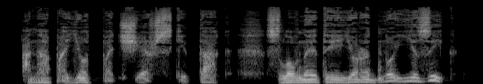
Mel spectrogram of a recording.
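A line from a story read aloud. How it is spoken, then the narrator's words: Whisper. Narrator (Russian): прошептал он Гену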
